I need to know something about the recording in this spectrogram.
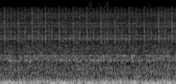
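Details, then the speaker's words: Classic car with points ignition, a newly fitted rebuilt unit and wrongly fitted resistor BP6 plugs, idling not yet fully warm: an uneven, lumpy low beat with occasional stumbles; an idle misfire. Points gap is suspected small, not confirmed. "It's not fully warm yet, but as you can hear, it's got a bit of a misfire."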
